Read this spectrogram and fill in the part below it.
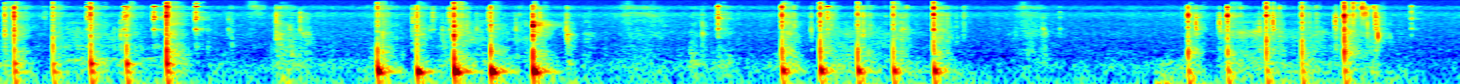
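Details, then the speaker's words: Abdominal percussion during a head-to-toe exam, starting in the right lower quadrant: sharp finger taps in short series, some with a hollow drum-like ring; normal abdominal tympany. "Now I'm going to start with percussion of the stomach. So I want to hear tympany throughout, starting in the right lower quadrant."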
